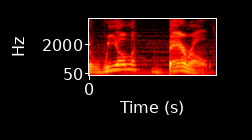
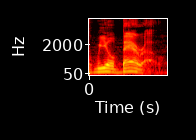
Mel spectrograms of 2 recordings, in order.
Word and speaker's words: wheelbarrow: because everyone near me and myself included says wheel barrel like a barrel it's a wheel barrel we don't pronounce it as wheelbarrow but wheelbarrow is the is the correct word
